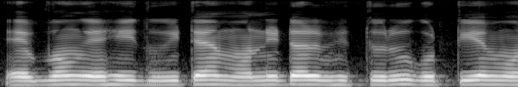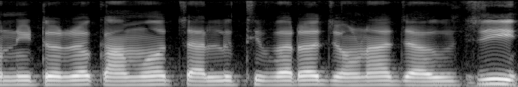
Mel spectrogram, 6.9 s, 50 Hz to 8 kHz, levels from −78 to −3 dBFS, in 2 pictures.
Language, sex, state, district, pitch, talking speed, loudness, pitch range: Odia, male, Odisha, Malkangiri, 140 Hz, 115 wpm, -15 LUFS, 135-145 Hz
